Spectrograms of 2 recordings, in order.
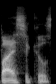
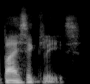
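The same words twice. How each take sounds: First: The word is said in its usual way. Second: The word is said like a Greek hero's name. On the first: "Instead of"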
